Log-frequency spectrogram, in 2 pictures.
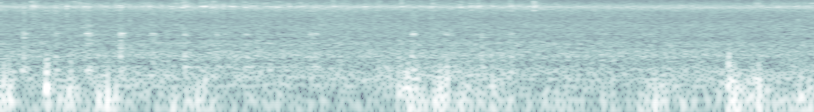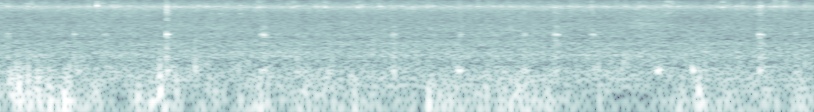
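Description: A long metal rod stirring liquid in a steel pot: irregular low scraping and sloshing, with occasional soft knocks of the rod against the pot.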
